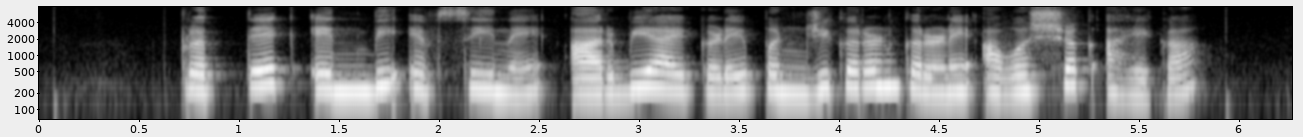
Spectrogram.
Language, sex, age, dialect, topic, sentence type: Marathi, female, 36-40, Standard Marathi, banking, question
